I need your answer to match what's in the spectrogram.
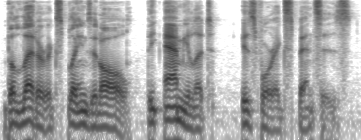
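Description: A man's voice: sits low, a little slow. A man hosting a let's play, dryly role-playing his character in gameplay commentary. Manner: dry, deadpan, speaking in character.

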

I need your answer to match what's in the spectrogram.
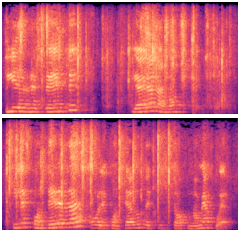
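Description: A woman's voice: fairly high pitch, measured pace, noisy background. Chatty woman teaching crafts, echoey room. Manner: chatty, addresses viewers as friends. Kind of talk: casual live craft class. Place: home room. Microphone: computer mic. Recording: echoey room, dull audio.

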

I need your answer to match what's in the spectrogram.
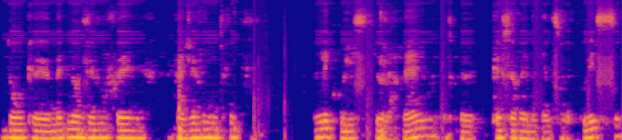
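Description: Young guy rambling over his gameplay, slow and flat, mellow low voice. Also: rough recording. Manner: rambling, hesitant, repeats himself. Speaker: gamer. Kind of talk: casual gameplay commentary.

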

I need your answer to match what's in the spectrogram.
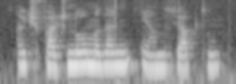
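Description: A woman giving casual gameplay commentary in a soft, half-whispered voice, a little sick with a slightly rough voice. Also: a little high, little pitch movement, moderate pace. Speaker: gaming channel host.

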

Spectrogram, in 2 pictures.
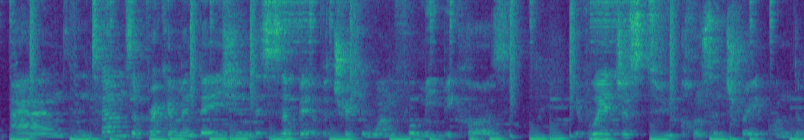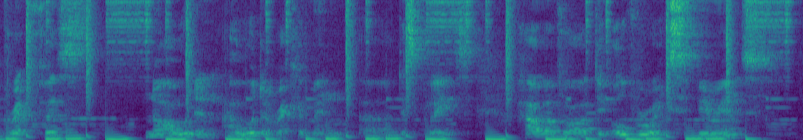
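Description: A man's voice: mid-range voice, animated, normal speed, reverberant, over loud music. A man, reviewing a restaurant in an enthusiastic, chatty vlog and giving scores out of five. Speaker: food vlogger. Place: restaurant and home room.

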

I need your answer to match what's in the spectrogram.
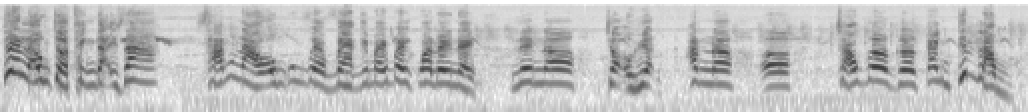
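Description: A gossipy village tea-stall seller. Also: female voice, very high voice, brisk, fairly bright tone. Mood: gossiping. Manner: chatty, gossiping.

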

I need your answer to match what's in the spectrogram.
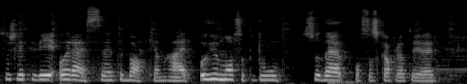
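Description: A young woman from Norway chatting casually through a life-sim game, cheering her sim on loudly at times. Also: mid-range voice. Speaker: gaming YouTuber. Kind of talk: casual let's-play commentary. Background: faint game music.

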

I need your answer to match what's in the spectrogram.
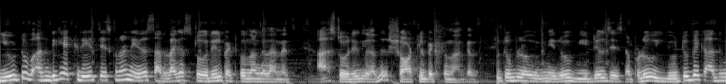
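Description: A young man whose first language is English, chatting rapidly to camera as a travel vlogger and often repeating and correcting himself. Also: sits high, warm tone. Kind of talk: casual vlog talk to camera.

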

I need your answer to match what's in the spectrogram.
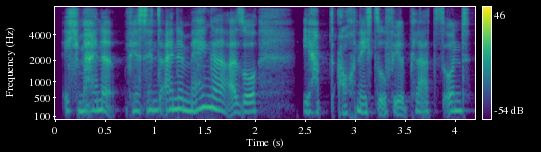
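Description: A woman's voice: mid-range voice, measured pace, a little mellow, breathy edge. A woman reading the part of a worried, middle-aged neighbor father, retelling in a shaken, hesitant way. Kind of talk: audiobook reading.

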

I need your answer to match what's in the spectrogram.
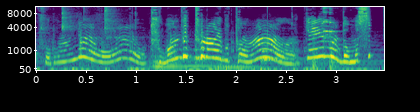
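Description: Shrieking high-voiced woman game streamer. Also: very animated, normal speed. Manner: shrieks and wails at mishaps, chatty with chat. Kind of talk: live game commentary.

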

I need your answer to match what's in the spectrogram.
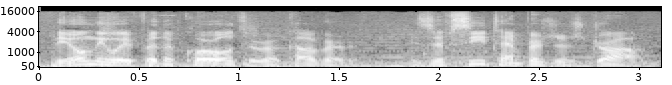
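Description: A man narrating a scripted news story in a serious, measured way. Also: lowish voice, very animated, faint music behind.

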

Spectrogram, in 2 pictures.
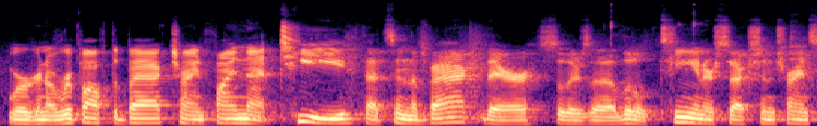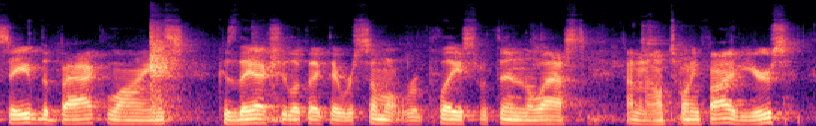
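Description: A man's voice: fairly low pitch, fairly even intonation, a little fast, few pauses, a bit bright. A young man giving viewers a chatty update on brake repairs in a home garage. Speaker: co-host of a car repair channel. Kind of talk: casual garage chat. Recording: noisy garage with clicking tools.

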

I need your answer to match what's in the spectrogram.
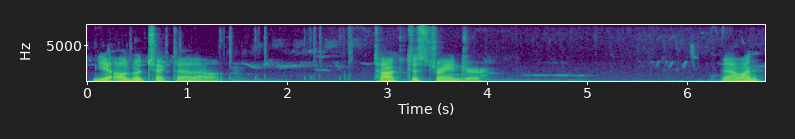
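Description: A man's voice: fairly low pitch, extremely slow. A man hosting a gaming video with casual, jokey commentary, thinking aloud and poking fun at himself.

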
